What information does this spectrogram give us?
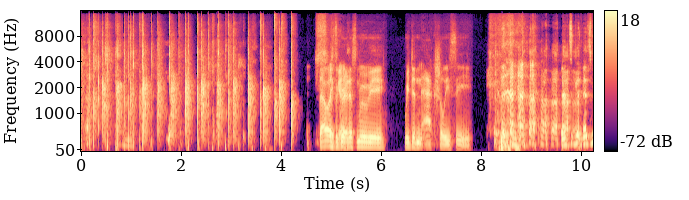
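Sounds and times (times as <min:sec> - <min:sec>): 
round of applause: 0:00.0 - 0:04.4
speech: 0:04.8 - 0:10.2
laughter: 0:08.2 - 0:10.2.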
